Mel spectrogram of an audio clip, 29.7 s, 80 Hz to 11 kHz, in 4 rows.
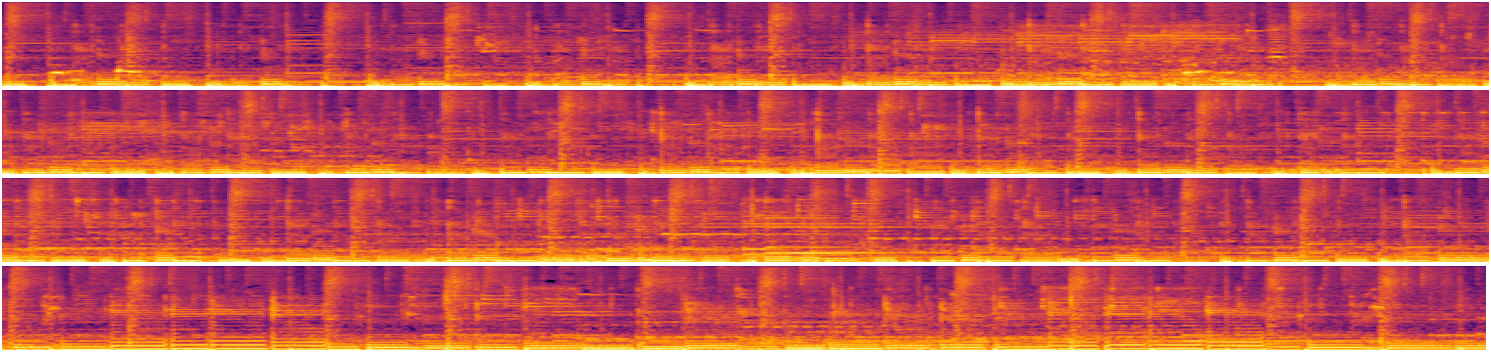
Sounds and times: Music: 0:00.0 - 0:29.7.

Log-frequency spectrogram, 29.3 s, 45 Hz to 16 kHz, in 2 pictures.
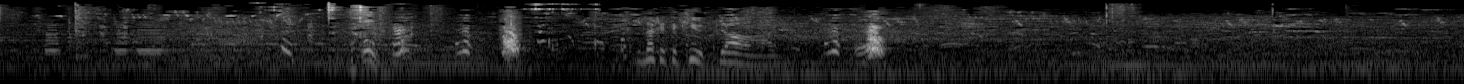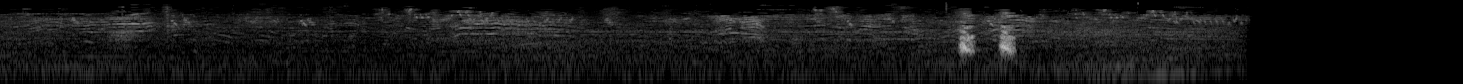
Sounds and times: Bow-wow: 0:03.6 - 0:05.6, 0:08.3 - 0:08.9, 0:24.2 - 0:24.9.

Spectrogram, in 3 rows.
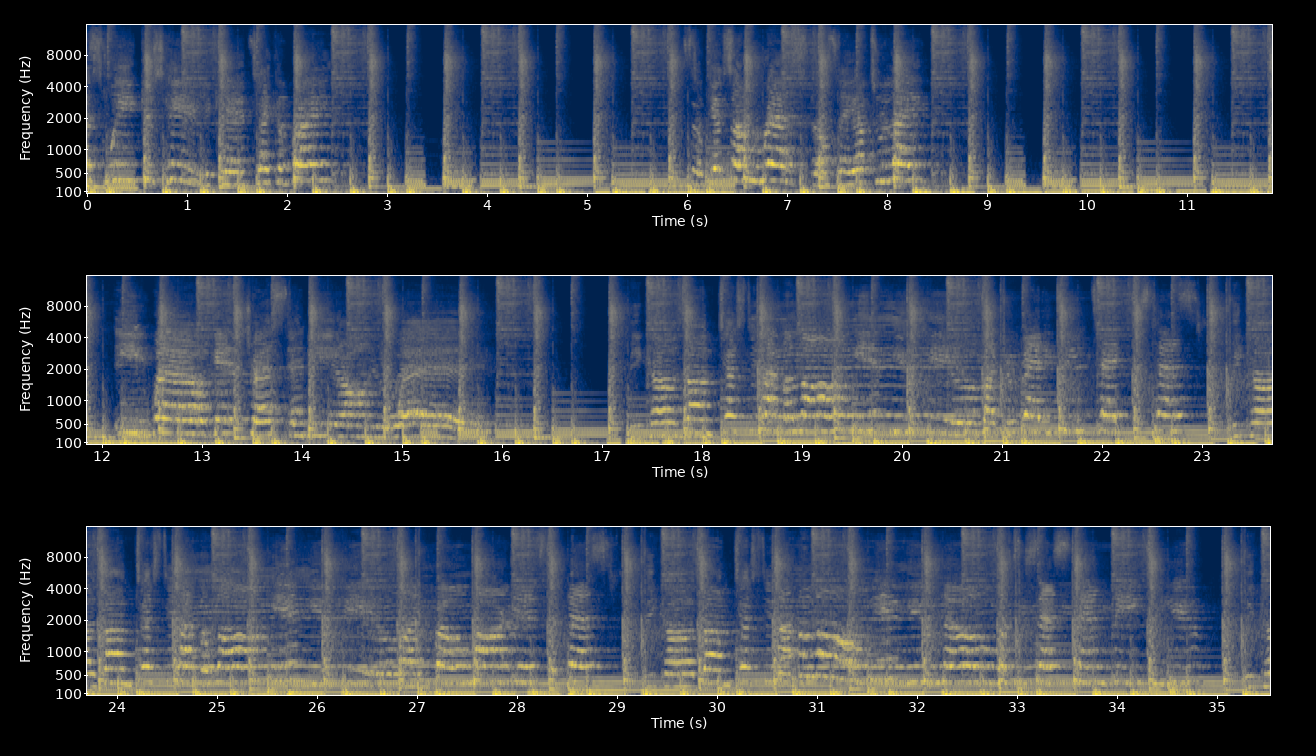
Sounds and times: Pop music: 0:00.0 - 0:03.0, 0:05.4 - 0:08.9, 0:11.7 - 0:16.5, 0:17.2 - 0:35.5
Happy music: 0:00.0 - 0:35.5.

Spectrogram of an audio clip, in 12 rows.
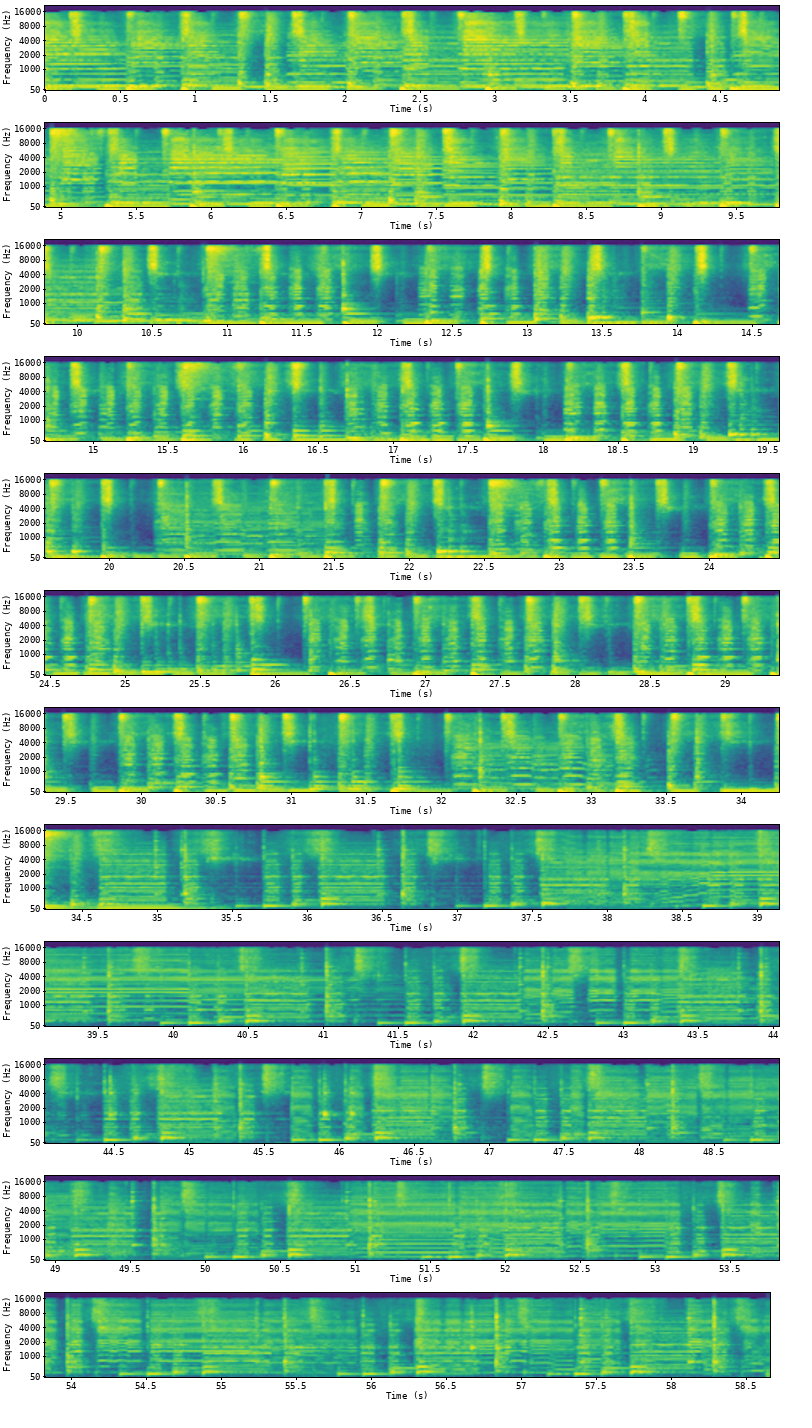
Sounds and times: Drum: 0:00.0 - 0:53.6
Drum kit: 0:00.0 - 0:58.6.

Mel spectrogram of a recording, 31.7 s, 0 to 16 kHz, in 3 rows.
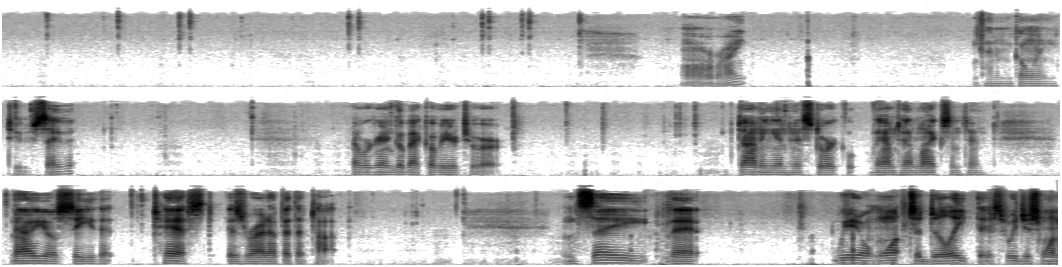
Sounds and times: Clicking: 0:00.4 - 0:02.5, 0:03.4 - 0:03.7, 0:04.3 - 0:05.9, 0:22.4 - 0:22.6
Speech: 0:06.8 - 0:07.5, 0:09.7 - 0:11.4, 0:14.1 - 0:15.6, 0:17.9 - 0:20.4, 0:21.2 - 0:24.6, 0:26.8 - 0:28.2, 0:29.5 - 0:31.7.

